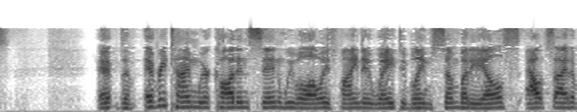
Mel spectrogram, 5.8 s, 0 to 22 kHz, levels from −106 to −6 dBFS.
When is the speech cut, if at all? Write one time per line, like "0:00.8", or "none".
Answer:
none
